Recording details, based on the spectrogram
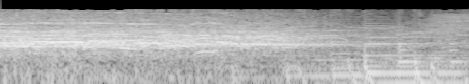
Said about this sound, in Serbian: evo malo atmosfere iz fan zone u Kaljiningradu, gde je više hiljada navijača pratilo prvu utakmicu na mundijalu. Evo kako su proslavili peti gol ruske reprezentacije.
